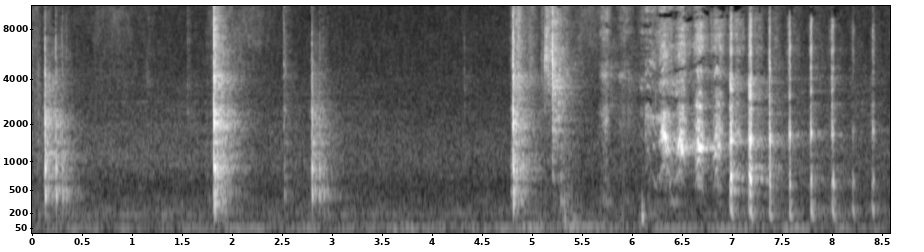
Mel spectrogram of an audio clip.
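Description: Wooden whack-a-mole cat toy clacking as its wooden pegs are pushed, popping mice up through the holes, and the cat bats at them. A few separate knocks, then a quick run of about four or five knocks a second near the end.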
